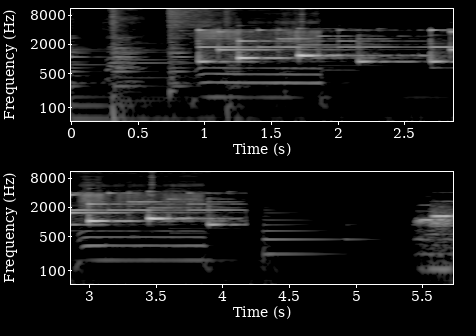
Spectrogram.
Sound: phone alarm ringing

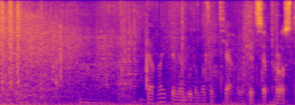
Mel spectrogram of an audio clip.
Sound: sighs

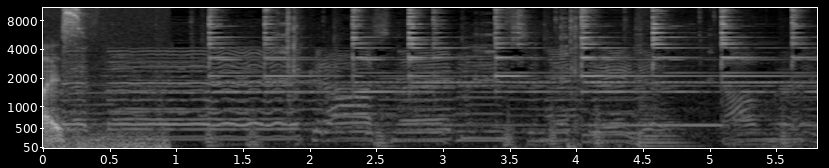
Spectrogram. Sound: bell ringing

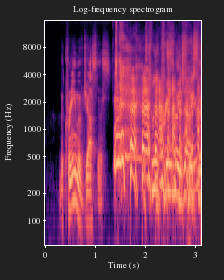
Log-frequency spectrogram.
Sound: Megan laughs

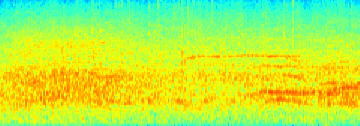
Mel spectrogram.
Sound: cheering, applause

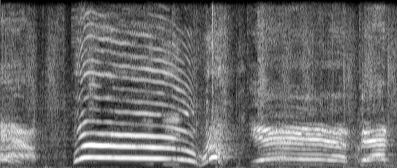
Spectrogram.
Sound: barks

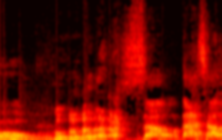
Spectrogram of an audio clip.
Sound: laughs

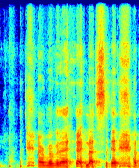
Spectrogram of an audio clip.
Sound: chuckling

